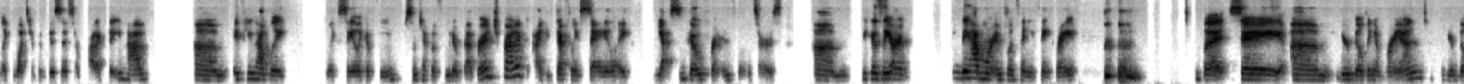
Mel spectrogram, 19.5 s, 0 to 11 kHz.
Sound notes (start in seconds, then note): 14.7 clears throat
